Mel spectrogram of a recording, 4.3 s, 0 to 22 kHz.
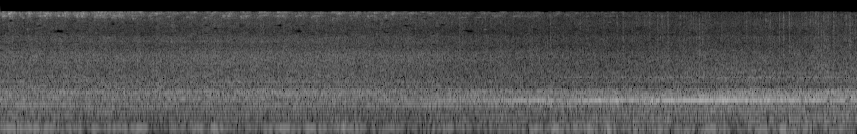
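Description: H0 model trains running on the layout: a steady rolling rumble of small metal wheels on the track with a thin, high motor whine that grows louder about three seconds in.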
